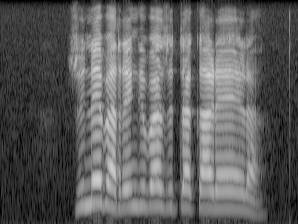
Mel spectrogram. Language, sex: Venda, female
